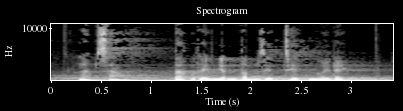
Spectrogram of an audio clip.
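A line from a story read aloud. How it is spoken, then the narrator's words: Muttering. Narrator (Vietnamese): Dương công tử lẩm bẩm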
